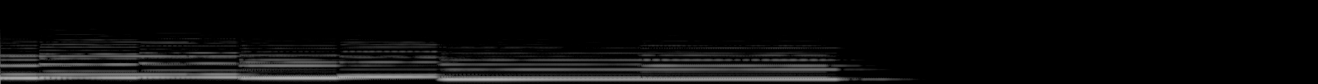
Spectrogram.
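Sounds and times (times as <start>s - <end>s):
clarinet trio: 0.0s - 8.8s.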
